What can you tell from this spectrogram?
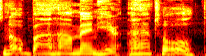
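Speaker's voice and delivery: usual speaking voice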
